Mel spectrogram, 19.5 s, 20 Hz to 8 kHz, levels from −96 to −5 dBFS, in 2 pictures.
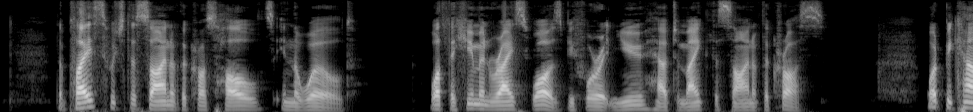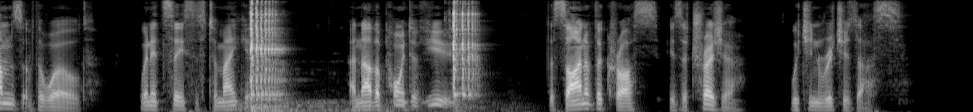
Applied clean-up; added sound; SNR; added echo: classical method log-MMSE.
